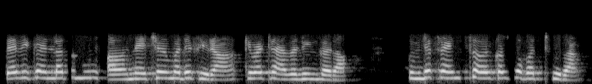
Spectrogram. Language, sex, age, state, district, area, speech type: Marathi, female, 18-30, Maharashtra, Pune, urban, conversation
